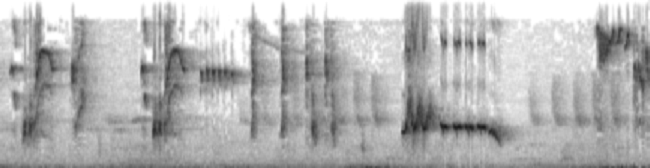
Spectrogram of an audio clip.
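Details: An orange-headed thrush (Geokichla citrina) sings a loud, varied song of quick chirps, twitters and bright phrases, with one long sustained whistle near the end.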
